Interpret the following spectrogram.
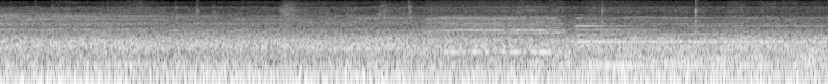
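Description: A lull in a marching band's performance: a low outdoor rumble, with soft held band notes at a few pitches coming in about halfway through.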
